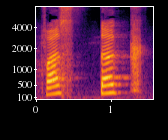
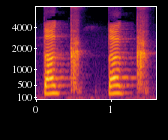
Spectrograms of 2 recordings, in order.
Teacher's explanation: Kalau sukun berarti harus ada hamasnya atau ada ada nafasnya yang keluar. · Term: huruf hamas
